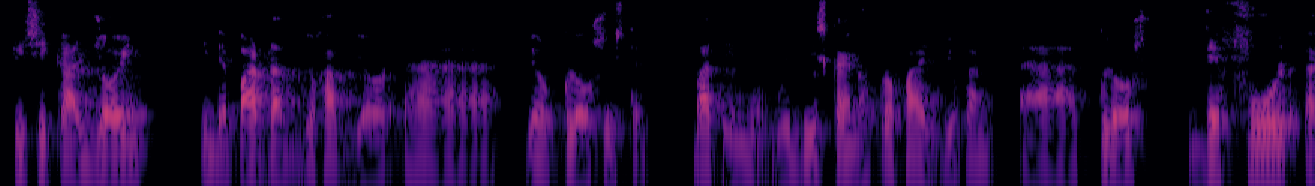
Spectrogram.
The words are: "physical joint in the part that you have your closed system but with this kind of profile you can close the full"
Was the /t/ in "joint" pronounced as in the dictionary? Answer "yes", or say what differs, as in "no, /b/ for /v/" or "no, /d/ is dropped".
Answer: no, /t/ is dropped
